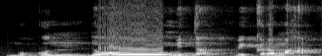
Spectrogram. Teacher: आप जानते हैं इसे कहा जाता है अवग्रह। इसका हम अ की जगह पर लंबाई से उच्चारण करते हैं, इसलिए इस मुकुंदः के विसर्ग का होगा ओ और फिर लंबाई के साथ अवग्रह का उच्चारण अ की जगह पर होगा तो इसलिए इसका उच्चारण होगा मुकुंदोमित विक्रमः।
